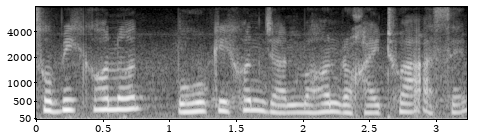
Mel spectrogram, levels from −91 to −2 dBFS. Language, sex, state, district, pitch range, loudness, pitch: Assamese, female, Assam, Kamrup Metropolitan, 205-265 Hz, -14 LUFS, 235 Hz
